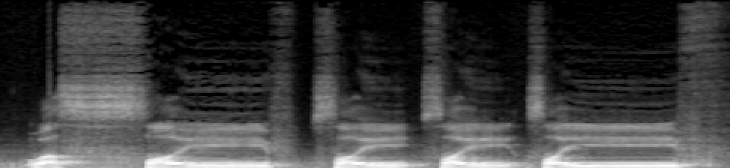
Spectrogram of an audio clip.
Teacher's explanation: Huruf sa sifatnya selain dia tafkhim yaitu hamas, nafasnya mengalir. Was-sayf, sayf ya, tidak sayy tapi sayf, say.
